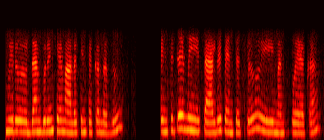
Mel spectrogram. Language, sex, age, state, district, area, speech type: Telugu, female, 18-30, Andhra Pradesh, Krishna, urban, conversation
